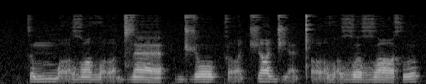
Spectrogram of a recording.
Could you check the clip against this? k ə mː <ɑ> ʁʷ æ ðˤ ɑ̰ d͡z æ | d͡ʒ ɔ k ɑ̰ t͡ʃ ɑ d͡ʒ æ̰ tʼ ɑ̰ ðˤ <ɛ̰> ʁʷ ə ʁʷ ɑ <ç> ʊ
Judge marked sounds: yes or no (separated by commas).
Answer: no, yes, no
